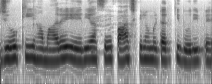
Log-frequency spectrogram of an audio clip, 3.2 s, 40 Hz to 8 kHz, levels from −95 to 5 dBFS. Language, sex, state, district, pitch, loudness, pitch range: Hindi, female, Chhattisgarh, Raipur, 195 Hz, -15 LUFS, 180-205 Hz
